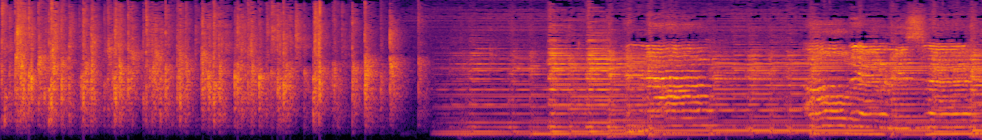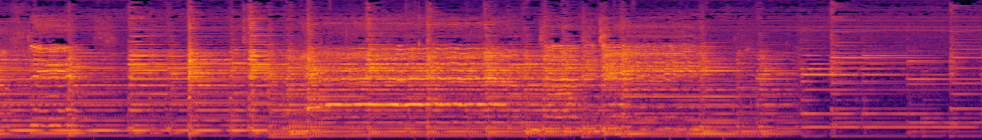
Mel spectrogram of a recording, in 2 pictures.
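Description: About four seconds of audience clapping, then an acoustic guitar starts playing and singing comes in over it.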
